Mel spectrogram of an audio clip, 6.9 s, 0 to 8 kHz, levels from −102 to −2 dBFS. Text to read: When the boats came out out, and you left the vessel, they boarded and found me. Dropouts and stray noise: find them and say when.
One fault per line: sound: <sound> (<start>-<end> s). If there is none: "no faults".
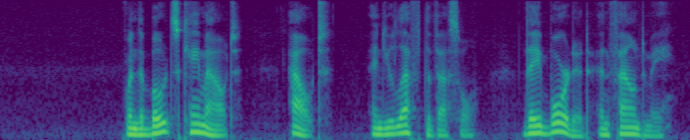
no faults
